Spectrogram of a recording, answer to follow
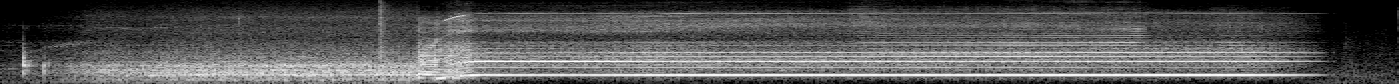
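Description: Table-mounted router with a dovetail bit starting up. A rush of noise builds over the first second, then nearly three seconds in the motor's whine sweeps up and holds a steady high pitch.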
